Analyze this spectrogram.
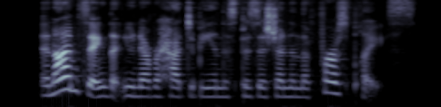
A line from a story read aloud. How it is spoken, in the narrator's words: Sam said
